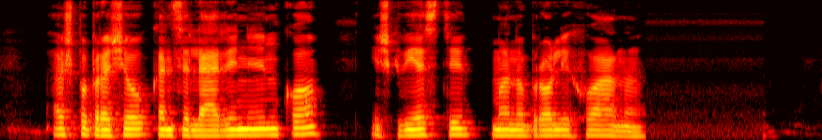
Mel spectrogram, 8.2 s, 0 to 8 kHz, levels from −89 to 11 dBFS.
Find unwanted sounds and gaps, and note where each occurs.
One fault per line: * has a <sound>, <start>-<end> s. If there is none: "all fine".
all fine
